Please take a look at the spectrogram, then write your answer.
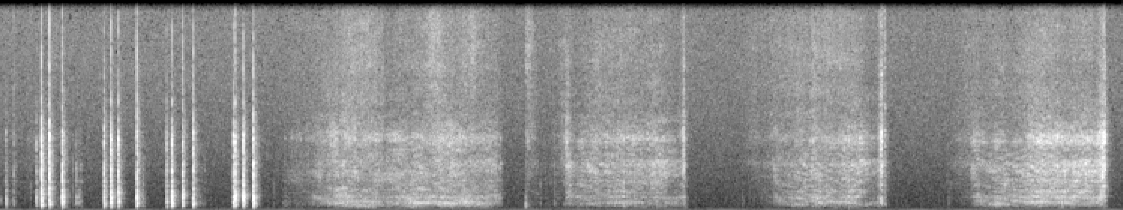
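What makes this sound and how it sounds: A full, closed cardboard cracker box is held in one hand and tapped with sharp, dry clicks in quick clusters for the first few seconds. Then nails scratch slowly along its top in long, rustling swells separated by short pauses, over a faint steady low hum.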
